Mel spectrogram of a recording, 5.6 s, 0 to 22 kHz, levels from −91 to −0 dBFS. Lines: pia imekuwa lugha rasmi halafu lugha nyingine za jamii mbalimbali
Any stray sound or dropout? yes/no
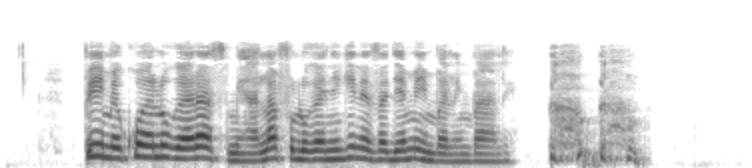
yes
